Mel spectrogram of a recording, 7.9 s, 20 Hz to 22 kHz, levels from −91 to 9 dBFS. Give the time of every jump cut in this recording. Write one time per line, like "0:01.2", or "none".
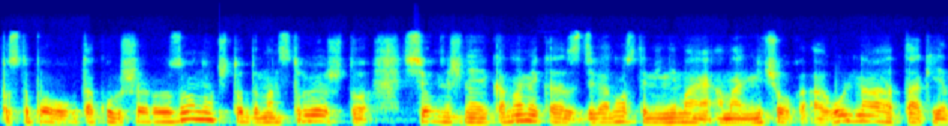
0:01.9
